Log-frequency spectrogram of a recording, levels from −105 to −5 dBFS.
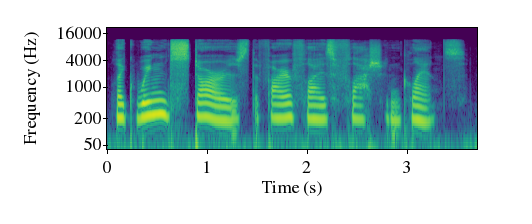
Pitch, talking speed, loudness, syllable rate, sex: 205 Hz, 145 wpm, -21 LUFS, 3.3 syllables/s, female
